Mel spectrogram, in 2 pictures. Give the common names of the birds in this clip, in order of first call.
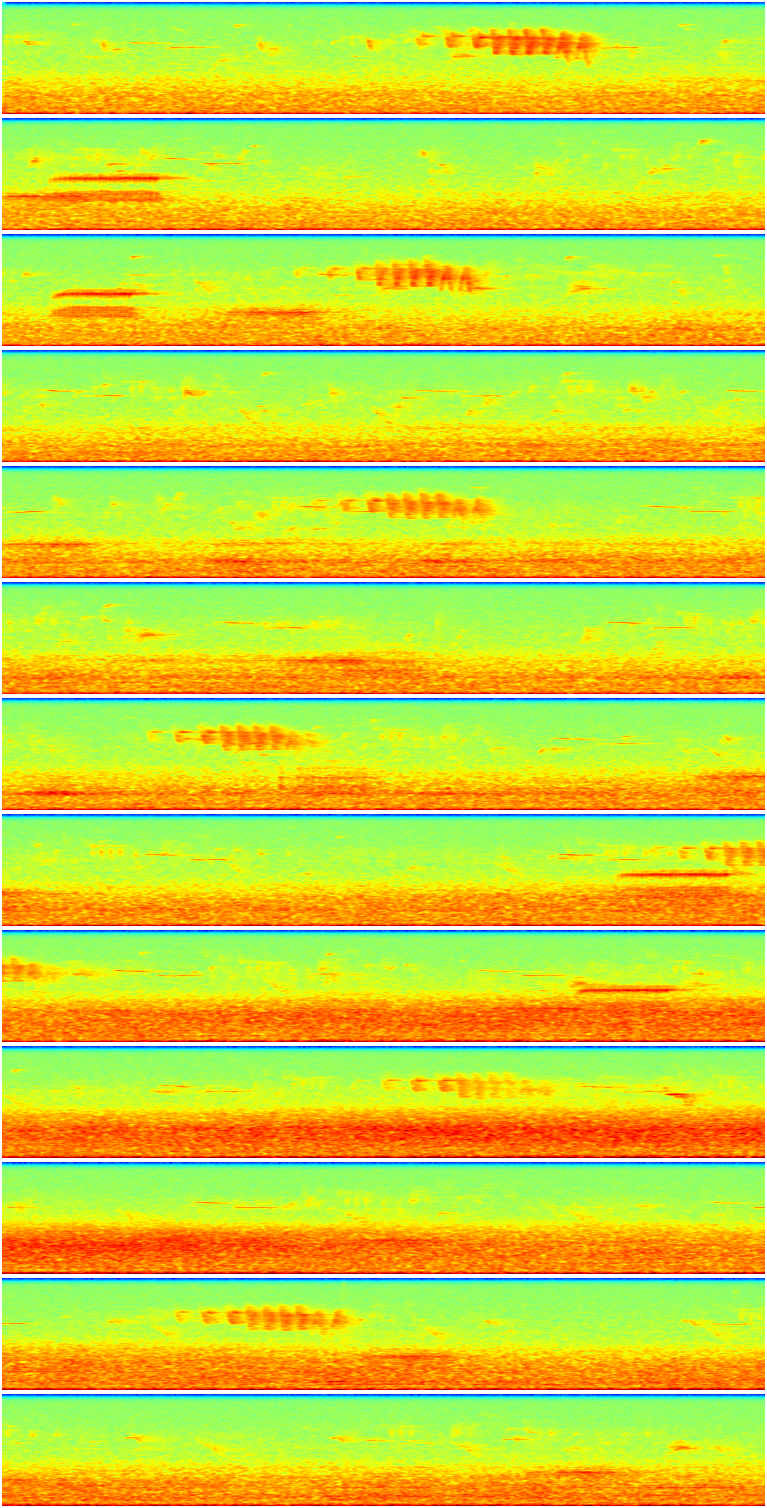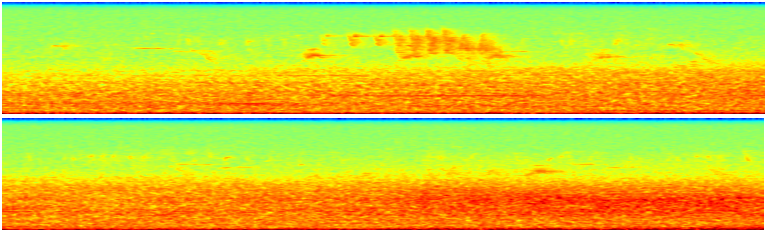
American Goldfinch, Gray Catbird, Black-capped Chickadee, Northern Waterthrush, unidentified bird, Great Crested Flycatcher, Yellow-throated Vireo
